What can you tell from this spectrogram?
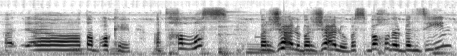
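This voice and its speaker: A woman streamer giving excited commentary while she plays a game, shrieking when she is chased. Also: sits high, quick pace. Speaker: gaming streamer.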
